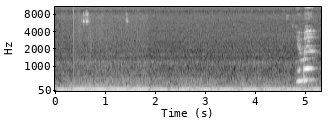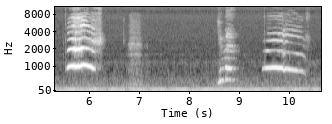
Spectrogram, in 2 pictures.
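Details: Male mixed-breed house cat waiting eagerly in front of an automatic food feeder indoors, giving short clear meows: two pairs of rising-then-falling mews about four seconds apart, over a low steady hum, a soft human voice murmuring.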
